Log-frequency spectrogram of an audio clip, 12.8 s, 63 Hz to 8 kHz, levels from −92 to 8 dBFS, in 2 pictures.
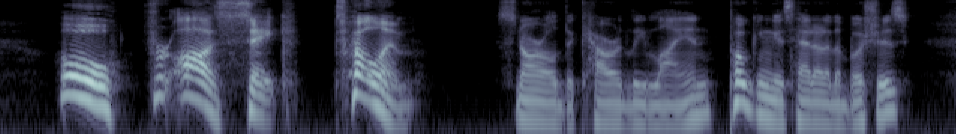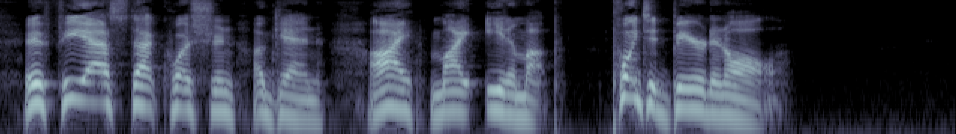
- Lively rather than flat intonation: Yes, wide, 8.7 semitones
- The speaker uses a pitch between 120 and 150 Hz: Yes, low, 135 Hz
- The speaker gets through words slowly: No, average, 150 wpm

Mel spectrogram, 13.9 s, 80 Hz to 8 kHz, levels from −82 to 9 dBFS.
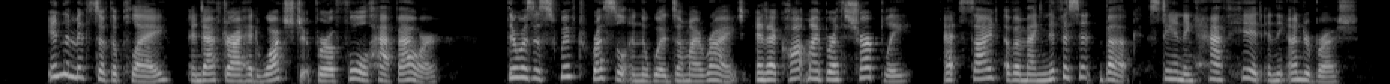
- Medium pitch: No, very high, 250 Hz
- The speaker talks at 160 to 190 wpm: No, average, 200 wpm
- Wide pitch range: No, average, 4.9 semitones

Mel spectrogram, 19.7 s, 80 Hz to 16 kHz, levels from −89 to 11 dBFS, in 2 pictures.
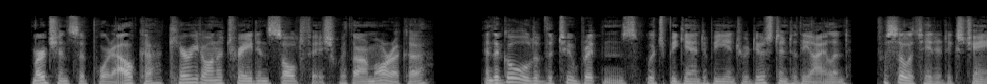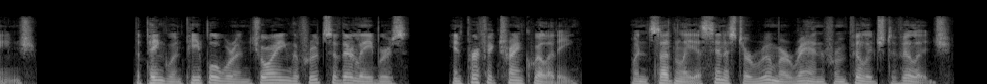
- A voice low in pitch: Yes, low, 115 Hz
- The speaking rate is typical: Yes, average, 160 wpm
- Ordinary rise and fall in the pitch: Yes, average, 4.5 semitones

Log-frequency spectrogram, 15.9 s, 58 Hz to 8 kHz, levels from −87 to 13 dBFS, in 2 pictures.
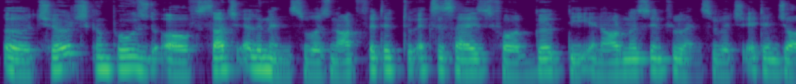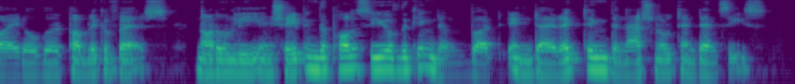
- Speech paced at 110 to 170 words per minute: Yes, average, 145 wpm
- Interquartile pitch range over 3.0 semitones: Yes, average, 3.9 semitones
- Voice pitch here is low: Yes, low, 120 Hz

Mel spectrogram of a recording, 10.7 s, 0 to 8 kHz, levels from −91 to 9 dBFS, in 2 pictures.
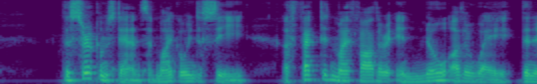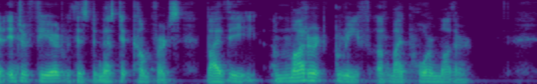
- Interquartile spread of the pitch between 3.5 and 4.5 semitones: Yes, average, 4.0 semitones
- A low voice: Yes, low, 110 Hz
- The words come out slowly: No, average, 160 wpm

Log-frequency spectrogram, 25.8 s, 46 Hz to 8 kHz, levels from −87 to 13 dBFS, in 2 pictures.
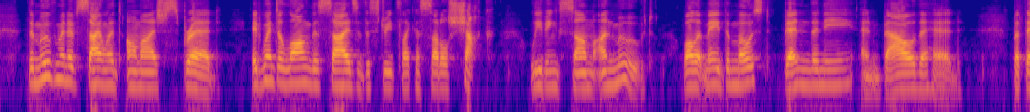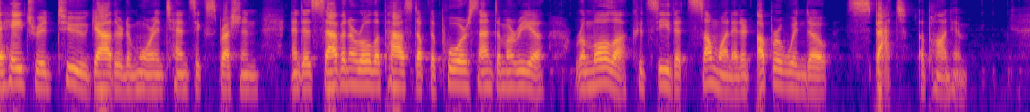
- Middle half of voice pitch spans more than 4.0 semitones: No, average, 3.1 semitones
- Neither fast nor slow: Yes, average, 150 wpm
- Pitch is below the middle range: No, medium, 155 Hz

